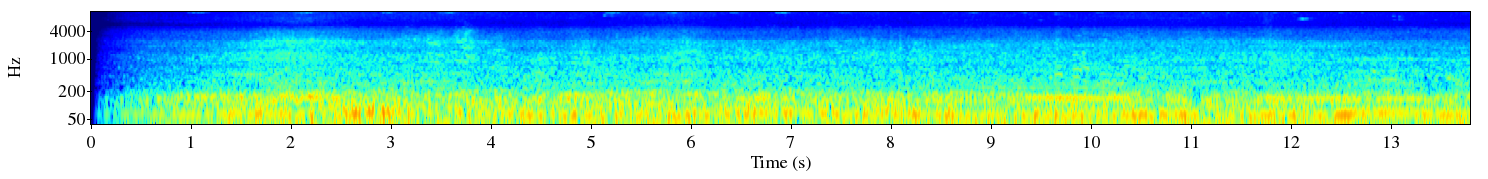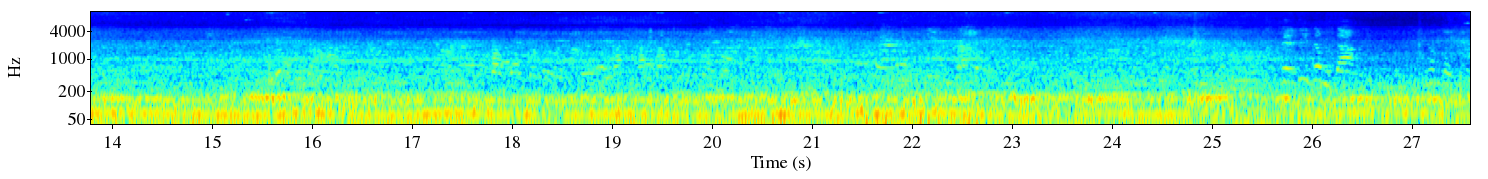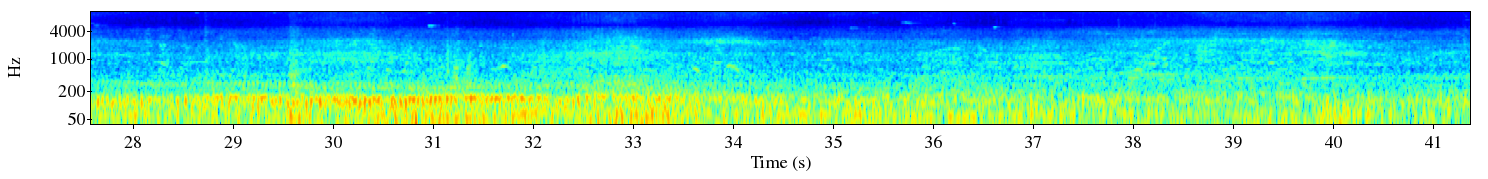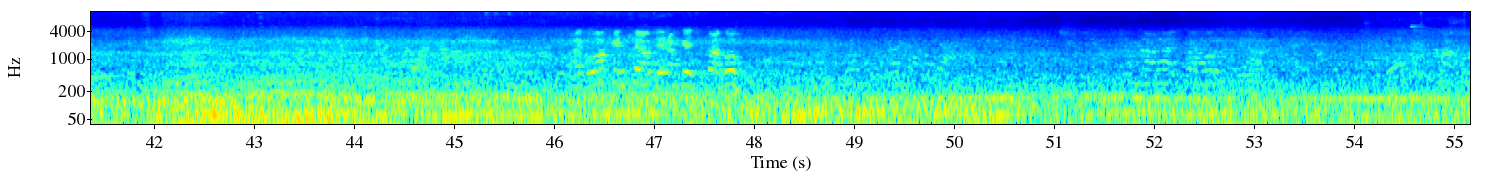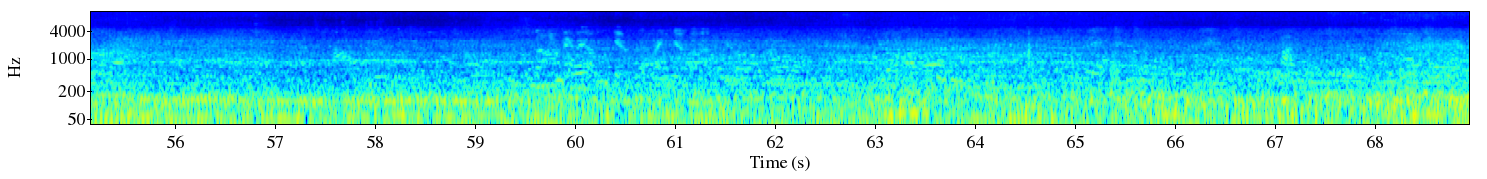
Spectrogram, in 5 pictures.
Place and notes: Zhongzheng St., 羅東鎮集祥里 - the traditional market
Walking through the traditional market, Traffic Sound
Sony PCM D50+ Soundman OKM II
Yilan County, Taiwan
